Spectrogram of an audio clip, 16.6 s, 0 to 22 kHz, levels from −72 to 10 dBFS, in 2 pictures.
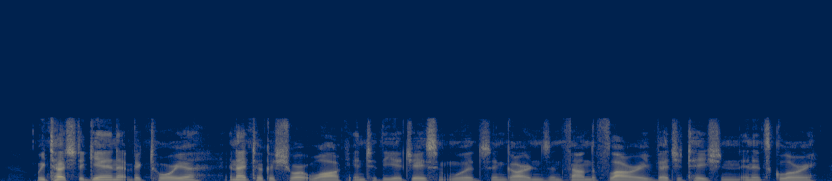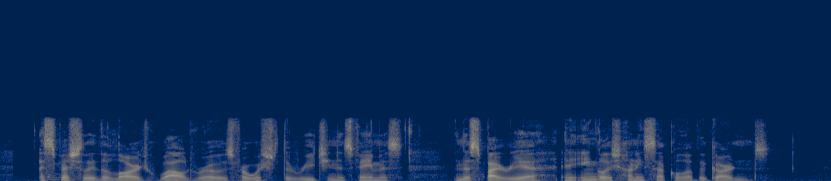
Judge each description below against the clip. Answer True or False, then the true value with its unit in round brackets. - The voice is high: False (95 Hz)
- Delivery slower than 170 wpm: True (160 wpm)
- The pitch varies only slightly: True (0.9 semitones)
